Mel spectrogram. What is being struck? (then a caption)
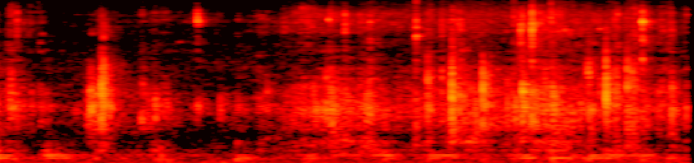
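Cardboard jigsaw pieces in a box lid. Cardboard jigsaw puzzle pieces sit in a box lid while one hand with long nails scratches and stirs through the pile. The result is a soft, dry rustle full of quick, bright clicks and ticks as the pieces shift against each other, with no deep tones or lingering ring.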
